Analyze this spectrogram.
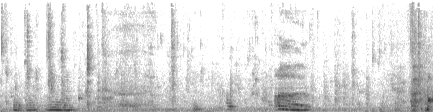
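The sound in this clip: Water splashes during a child's bath and hair wash, with a few bursts of sloshing under voices that talk over it throughout.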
